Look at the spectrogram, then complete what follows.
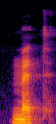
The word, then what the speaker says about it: med: Comparez les mots met, miel et mec, cuivre. Ah, et ils s'écrivent avec un D, mais on le prononce comme un T parce que les consonnes sont assourdies en fin de mot comme en allemand.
